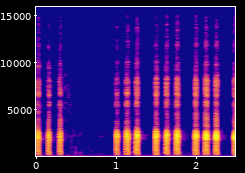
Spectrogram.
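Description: Duck call blown in a fast, even string of short quacks, about seven a second, breaking off for about half a second near the start and then picking up again.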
